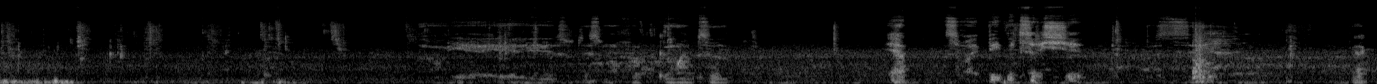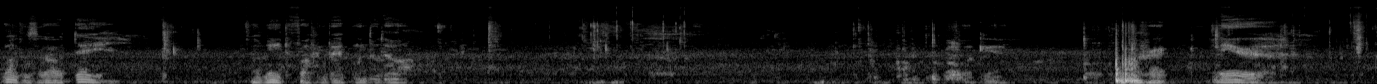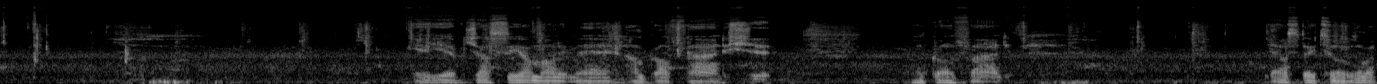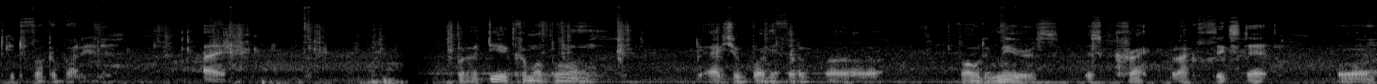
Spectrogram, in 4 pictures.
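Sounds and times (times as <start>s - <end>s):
faint scuffs and clicks: 0.0s - 4.2s, 37.7s - 40.2s, 42.5s - 45.9s
man speaking: 4.2s - 7.4s, 8.9s - 10.9s, 11.5s - 12.5s, 13.5s - 15.2s, 16.3s - 18.2s, 22.8s - 23.9s, 24.8s - 26.9s, 28.7s - 29.5s, 31.7s - 35.9s, 36.6s - 38.5s, 40.2s - 42.6s, 43.2s - 43.8s, 45.8s - 47.6s, 48.3s - 50.2s, 50.8s - 55.0s.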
